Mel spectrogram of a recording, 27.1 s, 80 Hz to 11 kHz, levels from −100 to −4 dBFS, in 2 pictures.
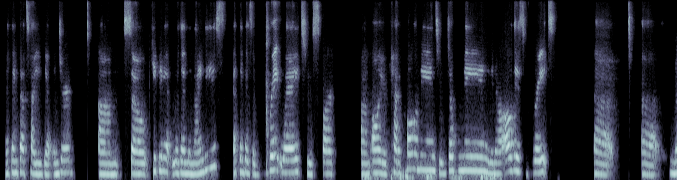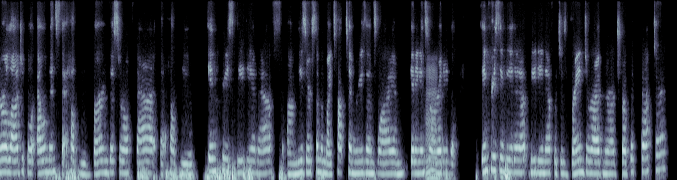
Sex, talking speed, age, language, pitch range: female, 155 wpm, 30-49, English, 195-235 Hz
